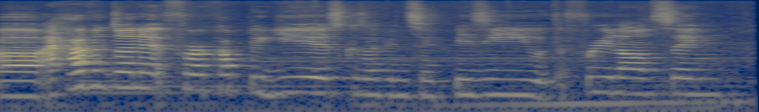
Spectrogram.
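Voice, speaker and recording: A woman with a southern English accent speaks in a relaxed tone at a fairly high pitch, her intonation lively, with audible room echo and noticeable background noise. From England, Devon. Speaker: digital artist streamer. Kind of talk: casual chat while drawing. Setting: live stream.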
